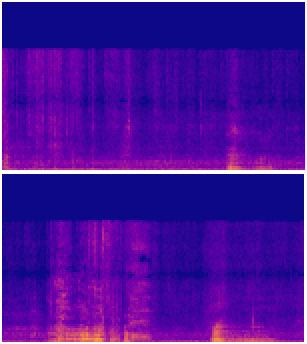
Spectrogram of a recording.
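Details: Male Rhodesian Ridgeback greeting his owner at pickup from the pup sitter, as he does every day: a few short throaty growl-like bursts with one longer, louder rumbling vocalization midway and a brief final burst, amid low background hum.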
